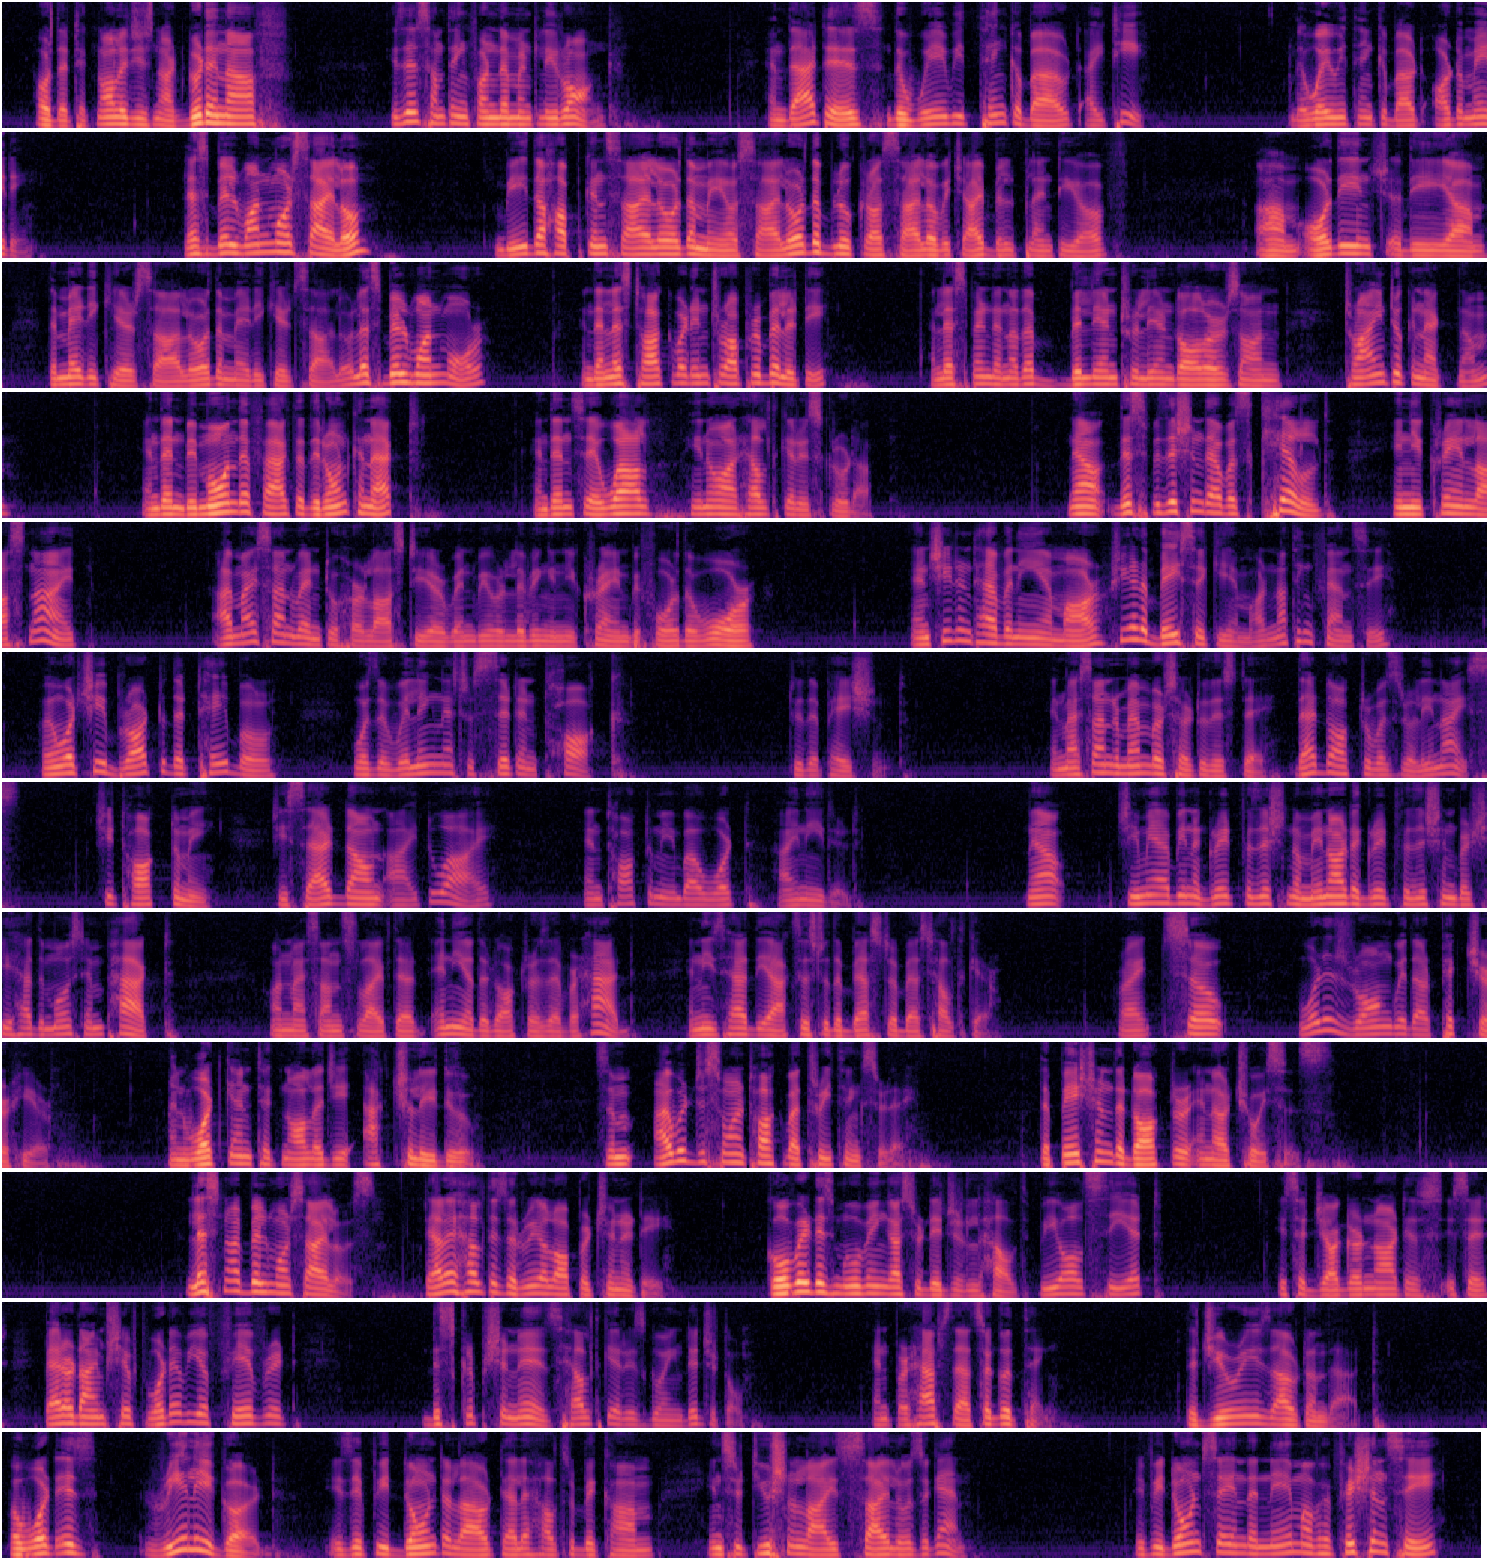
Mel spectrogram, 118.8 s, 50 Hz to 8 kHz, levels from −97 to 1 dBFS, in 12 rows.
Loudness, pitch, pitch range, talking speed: -29 LUFS, 140 Hz, 110-165 Hz, 175 wpm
